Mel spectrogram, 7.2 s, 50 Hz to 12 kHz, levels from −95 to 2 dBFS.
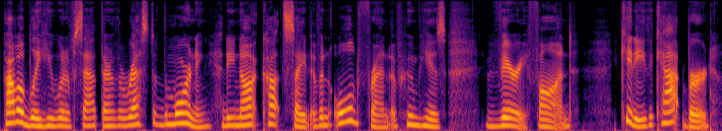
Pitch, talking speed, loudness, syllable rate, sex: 205 Hz, 240 wpm, -20 LUFS, 5.8 syllables/s, female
